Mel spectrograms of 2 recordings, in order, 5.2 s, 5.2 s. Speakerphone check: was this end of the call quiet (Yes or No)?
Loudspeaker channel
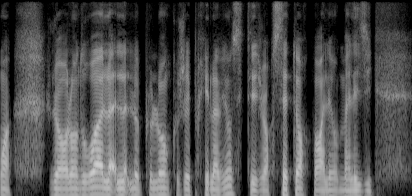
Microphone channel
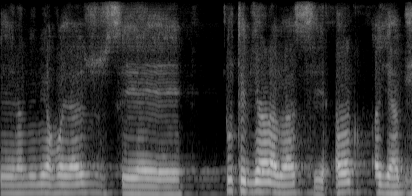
No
